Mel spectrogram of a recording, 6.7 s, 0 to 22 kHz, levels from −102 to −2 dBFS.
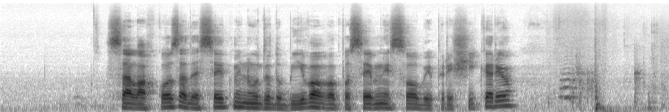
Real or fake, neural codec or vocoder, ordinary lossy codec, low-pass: fake; vocoder, 44.1 kHz, 128 mel bands, Pupu-Vocoder; none; 19.8 kHz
